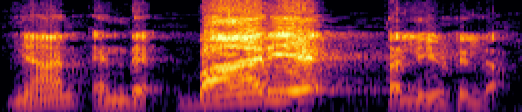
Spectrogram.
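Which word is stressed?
ഭാര്യയെ. The third word carries the stress. Another person was hit instead. "ഉമ്മാനെയാണ് തല്ലിയത്"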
